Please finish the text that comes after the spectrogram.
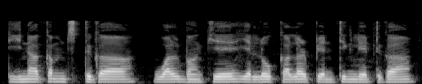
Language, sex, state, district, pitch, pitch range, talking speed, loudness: Wancho, male, Arunachal Pradesh, Longding, 120 Hz, 120-125 Hz, 140 wpm, -15 LUFS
